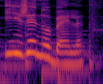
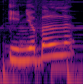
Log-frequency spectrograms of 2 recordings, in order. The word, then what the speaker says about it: Ig Nobel: un prix ce prix c'est le Ig Nobel qu'on peut aussi prononcer ignoble comme ignoble et c'est un prix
